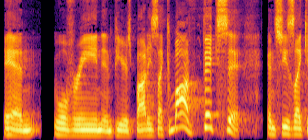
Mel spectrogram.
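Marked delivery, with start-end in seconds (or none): 2.1-3.0 high-pitched pleading insistence; exasperated demand. Retold or imitated. Swapped Wolverine begging Jean to undo it, exasperated demand. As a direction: mock-desperate urging. Acted plea to fix swap.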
